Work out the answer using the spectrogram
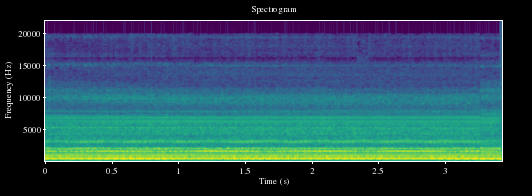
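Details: Plexus P/20 dual-processor multi-user UNIX computer from 1985, hard drive spinning up: steady high-pitched spindle whine, no seek clicks yet, while the controller detects the drive; RPM reads a bit high (should be 3600). Spindle sounds normal.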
